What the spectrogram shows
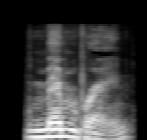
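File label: "membrane", British English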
